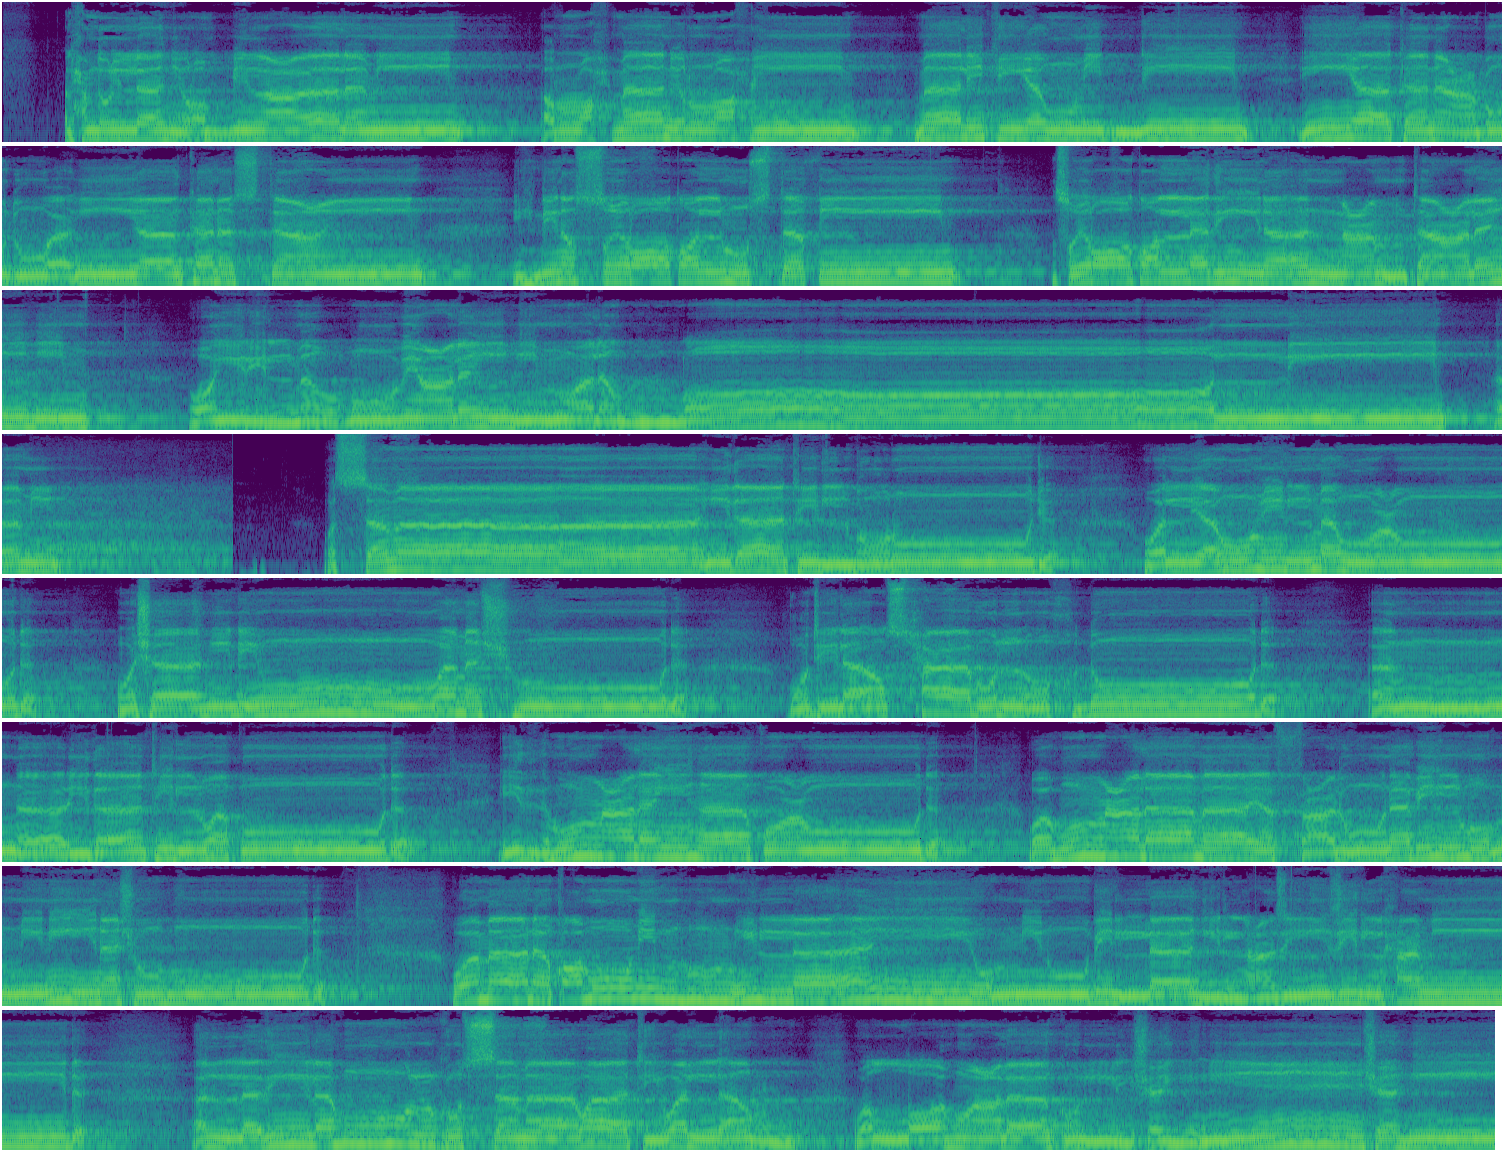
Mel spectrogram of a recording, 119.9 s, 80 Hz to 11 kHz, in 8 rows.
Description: تلاوهـ حجازية أيوبية سورة {البروج} الأربعاء 23 ذو القعدة 1443هـ > 1443 هـ > الفروض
